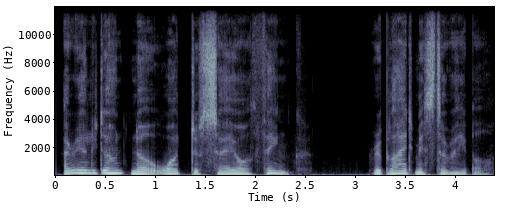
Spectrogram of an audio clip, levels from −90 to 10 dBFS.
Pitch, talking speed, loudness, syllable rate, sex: 145 Hz, 165 wpm, -19 LUFS, 4.2 syllables/s, male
